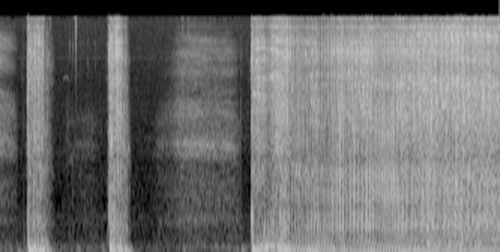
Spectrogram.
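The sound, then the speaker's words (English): A voice imitates a lawnmower: two short, sharp bursts like pull-starts and a brief breathy hiss, then a loud, rough, sustained sputtering drone that runs to the end. “Hang on. Do your lawnmower.”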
